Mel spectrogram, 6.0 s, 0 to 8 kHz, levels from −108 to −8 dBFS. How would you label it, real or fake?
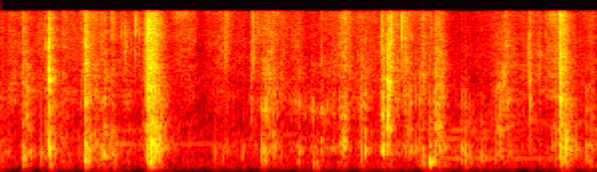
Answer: real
